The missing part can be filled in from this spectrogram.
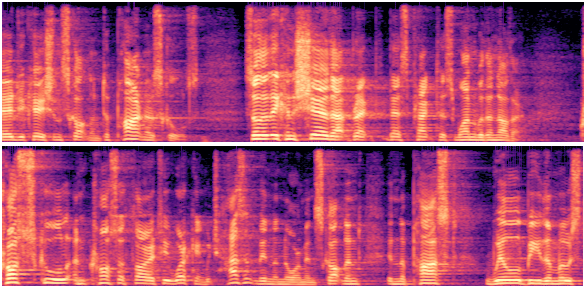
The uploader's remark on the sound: Scottish Learning Festival 2014 - Keynote Speech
